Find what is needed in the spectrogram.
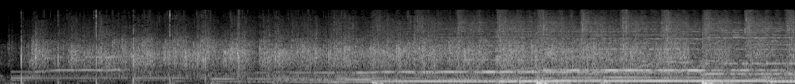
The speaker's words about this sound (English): Thank you for those hands. Let's give them a clap.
